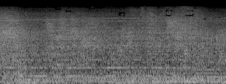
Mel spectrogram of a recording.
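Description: Cartoon energy-blast sound effect: a loud, steady rushing noise that starts suddenly, with dramatic music underneath.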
